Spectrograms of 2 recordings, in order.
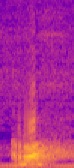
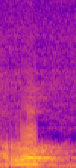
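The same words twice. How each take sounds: First: The h is airy, light and lifted up. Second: The h is pressed down and heavy. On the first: The speaker calls it right. "mengalirkan angin juga, jadi dia dibaca tipis" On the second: The speaker calls it wrong. "jangan dibaca roh, jangan dibaca ditekan ke bawah"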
